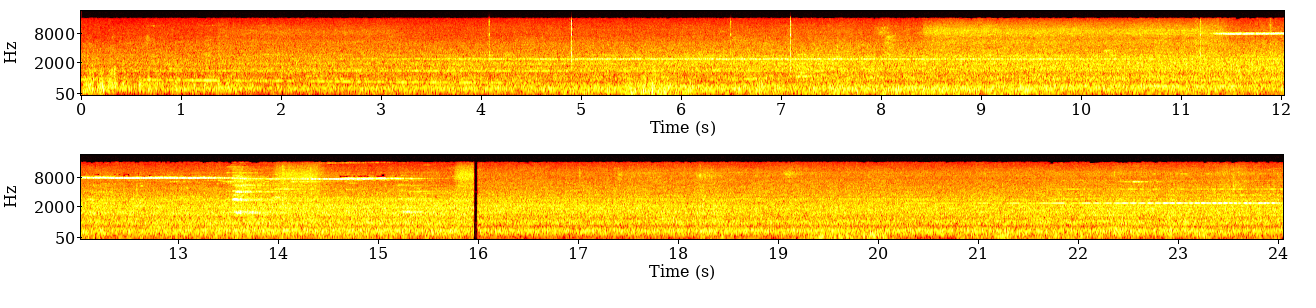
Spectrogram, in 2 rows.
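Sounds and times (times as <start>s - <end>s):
electric train braking to a stop: 0.9s - 16.0s, 20.9s - 24.0s
high-pitched wheel squeal: 11.3s - 15.6s, 21.2s - 24.0s.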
